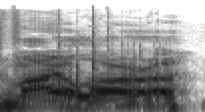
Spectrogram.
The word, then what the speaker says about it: Violara: And another one appears and is also going to attack Violara. – Oh! – There's so many! – Fuck. If you're going to kill me, at least pronounce my name correctly. It's Violara, like violin.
